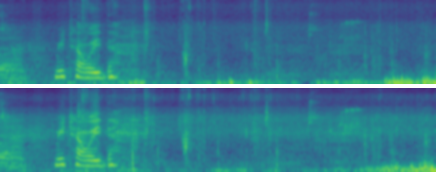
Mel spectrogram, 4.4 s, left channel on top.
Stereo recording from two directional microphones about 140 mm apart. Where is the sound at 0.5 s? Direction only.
25° left (ahead or behind).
